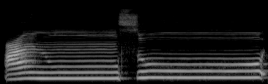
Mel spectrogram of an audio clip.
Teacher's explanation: اور آگے دیکھیں سو، یہاں پہ واو مدہ بھی ہو رہا ہے، واو ساکن ہے، واو ساکن سے پہلے پیش ہے اور اس پر مد بھی ہے، یہ مد جو ہے مد متصل ہے، اس کی مقدار 4 حرکت کے برابر ہے، تو ہم یہاں 4 حرکت کے برابر کھینچ کے پڑھیں گے۔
